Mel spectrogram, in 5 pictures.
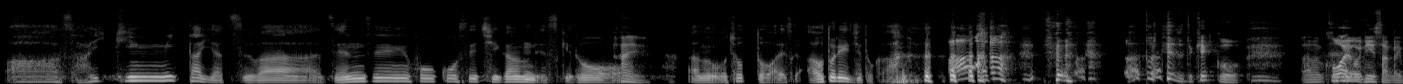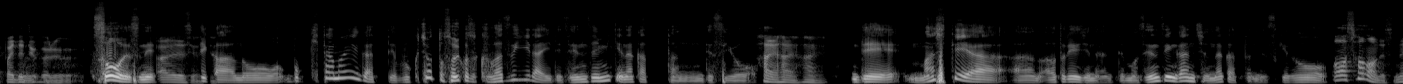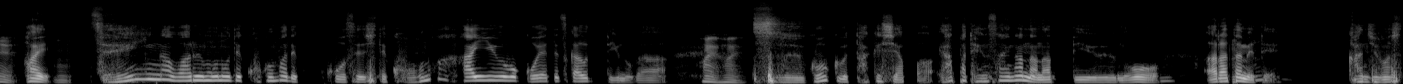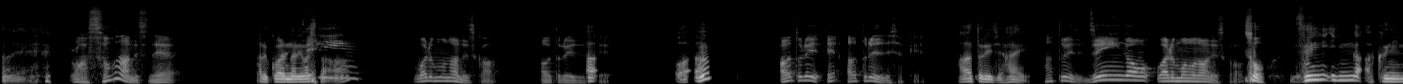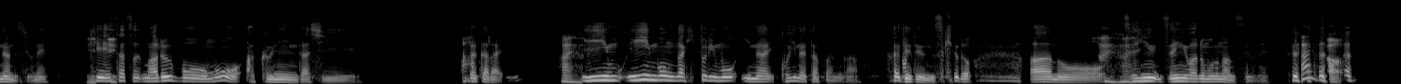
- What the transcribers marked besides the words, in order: laugh; chuckle; unintelligible speech; laughing while speaking: "出てるんですけど"; chuckle
- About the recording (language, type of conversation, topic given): Japanese, podcast, 最近ハマっている映画はありますか？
